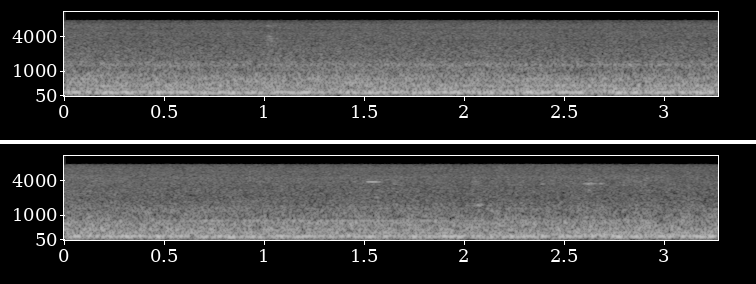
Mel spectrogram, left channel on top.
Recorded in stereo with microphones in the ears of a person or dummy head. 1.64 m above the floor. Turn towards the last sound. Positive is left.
No sound to turn to.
